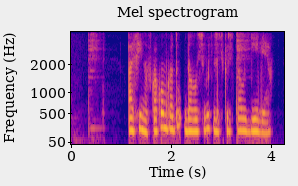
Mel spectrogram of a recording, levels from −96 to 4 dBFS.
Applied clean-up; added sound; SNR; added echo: neural mask model RNNoise.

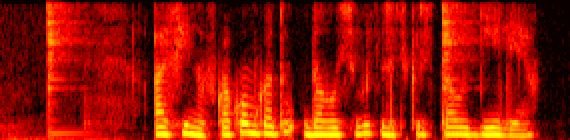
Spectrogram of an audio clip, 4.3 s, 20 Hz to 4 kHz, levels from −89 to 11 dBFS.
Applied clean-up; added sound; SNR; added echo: none; Dishes, pots, and pans; 14 dB; none.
